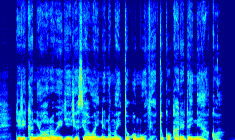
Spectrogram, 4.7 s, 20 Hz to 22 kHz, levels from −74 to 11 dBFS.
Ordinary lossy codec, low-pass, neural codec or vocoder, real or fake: none; none; none; real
